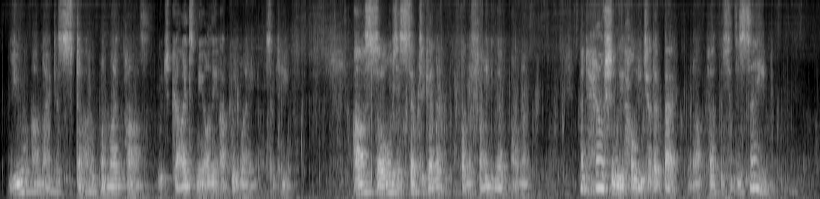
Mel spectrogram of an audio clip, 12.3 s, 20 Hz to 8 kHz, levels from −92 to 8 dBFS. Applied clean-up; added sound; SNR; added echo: neural separator model SepFormer DNS4.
